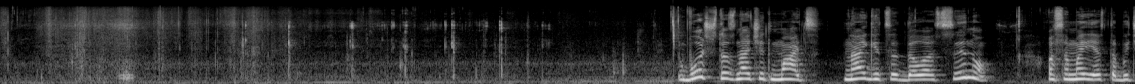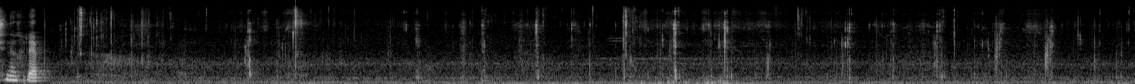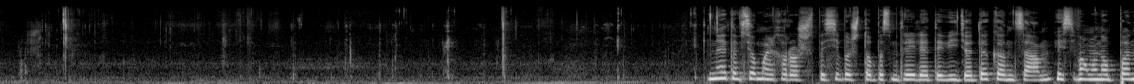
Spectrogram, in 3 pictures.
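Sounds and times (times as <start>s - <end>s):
chewing bread: 0.0s - 6.8s, 11.9s - 29.8s.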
